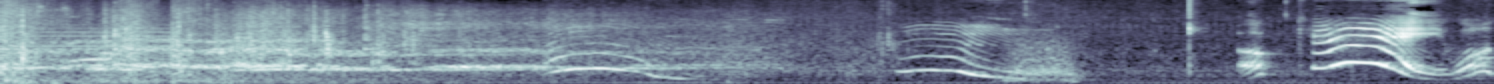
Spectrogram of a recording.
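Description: In the BeamNG.drive driving game, a racing car with no traction skids as an engine drone gives way to several sharp, rising and falling tire squeals in bursts.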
